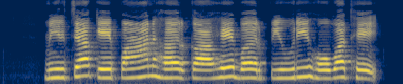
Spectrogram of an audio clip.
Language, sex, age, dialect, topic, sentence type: Chhattisgarhi, female, 41-45, Eastern, agriculture, question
